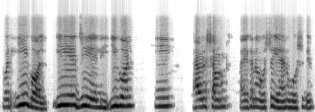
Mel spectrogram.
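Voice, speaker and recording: A woman's voice: a little high, fairly even intonation, normal speed, darkish tone, poor audio. A woman teaching a children's English grammar lesson, patiently repeating words and sounding out each vowel. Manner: patient, explanatory.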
